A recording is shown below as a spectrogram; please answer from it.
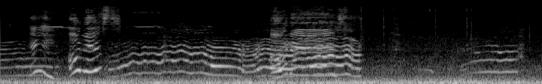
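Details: Two Siberian Huskies ride along on a car drive as one gives wavering, rising and falling howls over a steady low rumble of road noise.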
